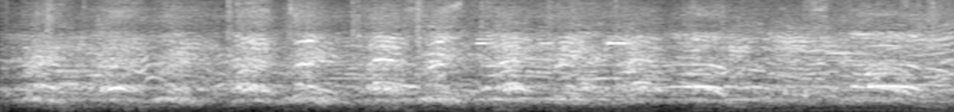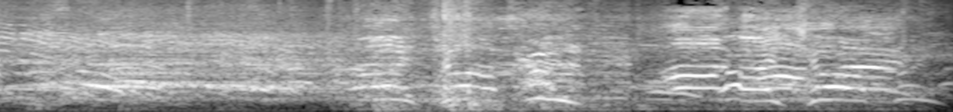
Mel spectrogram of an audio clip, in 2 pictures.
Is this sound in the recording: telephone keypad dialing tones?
no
